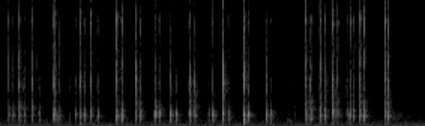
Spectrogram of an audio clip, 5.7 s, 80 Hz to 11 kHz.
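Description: Typing on a Genesis Thor 660, a 60% mechanical keyboard with brown switches: steady bursts of crisp, close keystrokes in quick clusters with short pauses, with no voice.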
